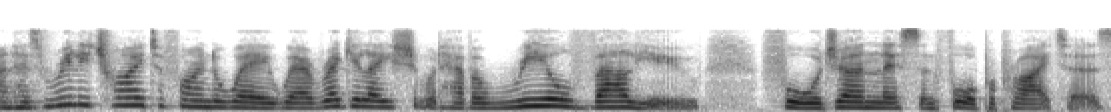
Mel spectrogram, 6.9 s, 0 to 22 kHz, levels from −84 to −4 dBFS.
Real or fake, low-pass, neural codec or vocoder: fake; 7.2 kHz; codec, 16 kHz, 0.4 kbps, LongCat-Audio-Codec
